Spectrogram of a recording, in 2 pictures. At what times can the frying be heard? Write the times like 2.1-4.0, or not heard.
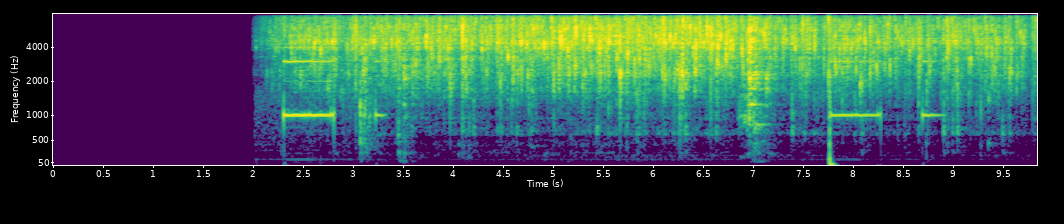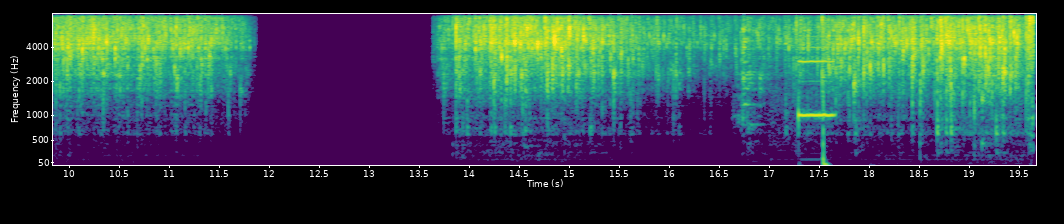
2.0-11.8, 13.7-19.6.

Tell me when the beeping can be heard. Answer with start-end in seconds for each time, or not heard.
2.3-3.4, 7.8-9.0, 17.2-17.7.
